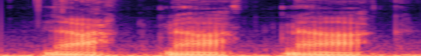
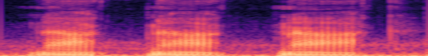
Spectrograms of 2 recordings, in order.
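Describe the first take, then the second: No difference in how they are said.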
